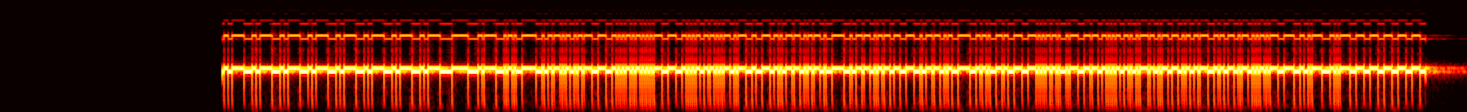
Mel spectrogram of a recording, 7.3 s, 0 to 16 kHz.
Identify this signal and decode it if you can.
NAVTEX (SITOR-B), 100 baud, 170 Hz shift, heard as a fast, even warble, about 1500 Hz centre. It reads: AGARRANDO CADA OPORTUNIDADE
